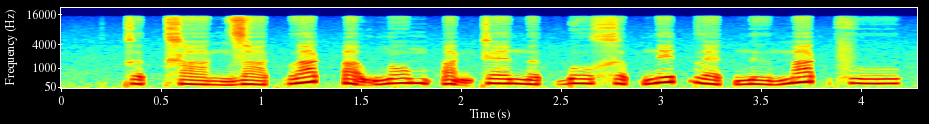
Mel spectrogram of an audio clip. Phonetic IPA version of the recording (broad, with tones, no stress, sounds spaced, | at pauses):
k ə˨˩ t̚ x a˨˩ ŋ z a˨˩ k̚ l a˦˥ k̚ ʔ a̰˧˨ w n ɔ˧ m ʔ a̰˧˨ ŋ k ɛ˧ n ə˨˩ t̚ ɓ o˧ x ə˨˩ p̚ n e˦˥ t̚ l ɛ˨˩ t̚ n ɨ˨˩ m a˦˥ k̚ f u˧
